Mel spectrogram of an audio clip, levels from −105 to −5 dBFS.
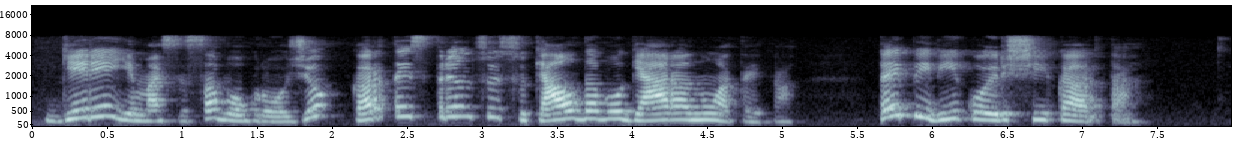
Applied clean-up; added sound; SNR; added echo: none; none; none; none.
